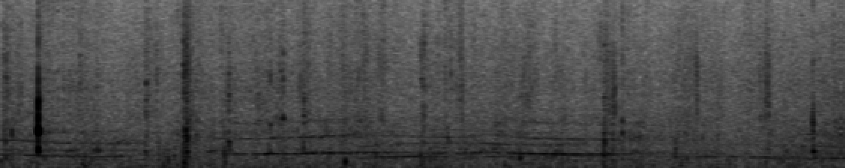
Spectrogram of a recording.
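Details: Indri calling in Andasibe National Park, Madagascar; several long, wailing tonal notes sliding slowly downward and overlapping, with a steady hiss of forest background and scattered clicks.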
